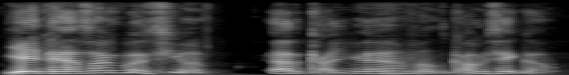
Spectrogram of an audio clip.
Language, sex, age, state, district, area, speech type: Kashmiri, male, 30-45, Jammu and Kashmir, Bandipora, rural, spontaneous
